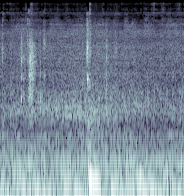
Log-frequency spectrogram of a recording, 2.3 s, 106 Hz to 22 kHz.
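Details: 2018 Citroen Relay diesel van at about 120k after new clutch and starter motor: steady, low, even idle rumble without the clutch rattle heard on a similar 126k van; normal quiet idle.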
